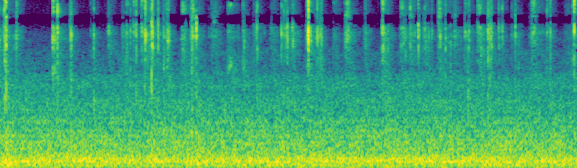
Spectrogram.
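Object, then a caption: Aluminium and plastic computer keyboard. Fingertips of both hands tap quickly across the white plastic keys of a thin wireless keyboard with a flat aluminium base, typing. The result is a quiet, steady stream of soft, bright clicks over a low, even rumble, with a few slightly sharper keystrokes standing out.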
